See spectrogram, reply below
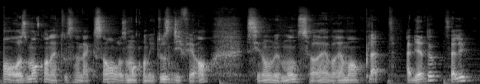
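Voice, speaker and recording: A man from Montreal with a Montreal French accent, talking in a quick, animated way. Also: on the low side, soft background music. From Montreal, Quebec.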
